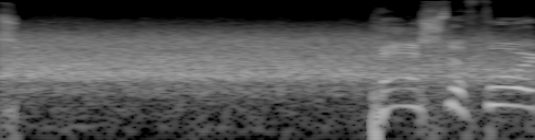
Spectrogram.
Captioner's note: cheering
